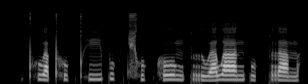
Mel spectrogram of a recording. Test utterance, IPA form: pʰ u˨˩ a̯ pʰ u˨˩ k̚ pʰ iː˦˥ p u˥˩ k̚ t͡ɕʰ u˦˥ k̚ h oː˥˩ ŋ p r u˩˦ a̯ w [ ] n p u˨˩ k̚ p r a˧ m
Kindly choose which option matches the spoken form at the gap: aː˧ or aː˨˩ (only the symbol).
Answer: aː˧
